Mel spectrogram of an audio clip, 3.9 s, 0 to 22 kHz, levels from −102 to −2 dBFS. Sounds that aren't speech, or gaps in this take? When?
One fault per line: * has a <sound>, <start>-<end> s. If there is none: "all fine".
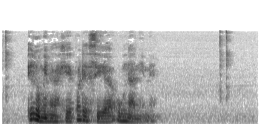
all fine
